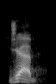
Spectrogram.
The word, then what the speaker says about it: hijab: Ce à quoi tu fais référence, c'est hijab, avec un H. Et je sais qu'en France, il ne prononce pas le H quand il est au début du mot, comme dans hôtel ou loi, mais c'est un mot arabe. Donc, nous sommes musulmans, nous devons dire hijab.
